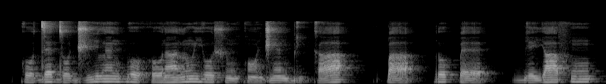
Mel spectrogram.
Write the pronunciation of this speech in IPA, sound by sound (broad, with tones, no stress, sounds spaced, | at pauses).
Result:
k o˨ d ɛ˧ d o˨ d͡ʒ i˨˦ l ɛ̃˦ ɡ͡b o˦˨ h o˧ ɾ ã˧ l ũ˦ j o˧ ʃ ũ˨ k ɔ̃˨ d͡ʒ ɛ̃˧ ɡ͡b i˨ k a˨˦ | k͡p a˨ | ɾ o˧ k͡p ɛ˨ | ɡ͡b e˨ j a˧ f ũ˦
